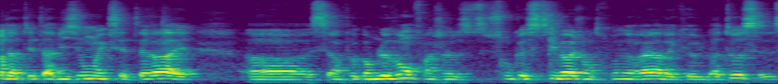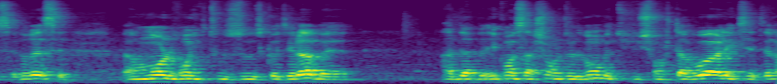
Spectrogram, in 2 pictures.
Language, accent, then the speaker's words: French; Belgium; moved away as an adult; also born or lived in Tahiti, French Polynesia; now in French Polynesia; je viens de la Belgique, je viens d'un endroit, il n'y a, a pas de mer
